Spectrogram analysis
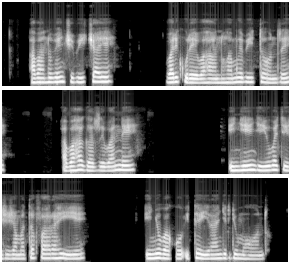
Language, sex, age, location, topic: Kinyarwanda, female, 18-24, Huye, government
